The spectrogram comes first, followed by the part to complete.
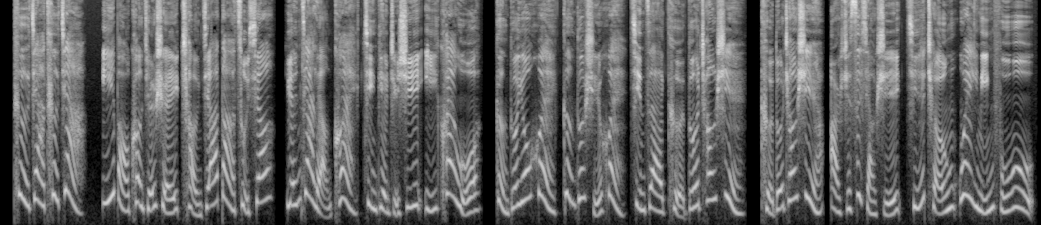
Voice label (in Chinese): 女 促销 超市干音, 国语女声配音; 可多超市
